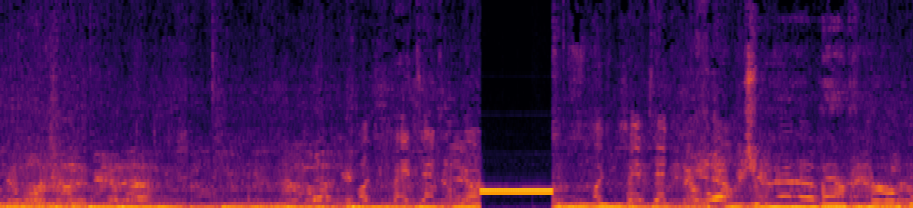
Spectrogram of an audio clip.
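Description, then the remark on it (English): A single steady, mid-pitched censor bleep lasting under a second drops into loud, heated voices of Tom Brady and Titans head coach Mike Vrabel arguing on the practice field during joint Titans–Patriots practices. The bleep covers bad language, silencing the voices completely while it sounds before the animated talking resumes. “I heard the beat, so I assume Vrabel, there was bad language so involved.”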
